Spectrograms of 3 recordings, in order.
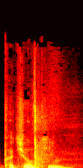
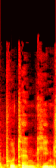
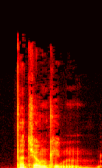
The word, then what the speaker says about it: Potemkin: Ich habe früher auch lange Zeit gedacht, Panzerkreuzer Potemkin steht doch da, also spricht man das so, bis ich dann irgendwann mal darüber äh, aufgeklärt wurde, dass man das Potjomkin ausspricht.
